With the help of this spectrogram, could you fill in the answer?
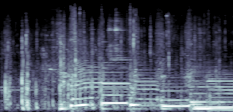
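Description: A herd of cattle with horses on the Green River Drift, a stock drive in Wyoming, lows in long, overlapping moos at shifting pitches, loud, after a brief opening of scattered knocks and clatter like hooves on the move.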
